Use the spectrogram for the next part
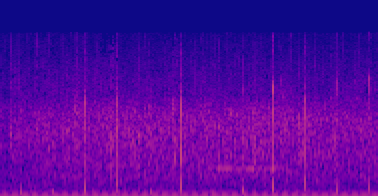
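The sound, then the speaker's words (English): An audience at a meeting claps steadily in thanks to the previous nominating committee and in favor of dismissing it, a dense wash of many hands with a few sharper claps standing out at a fairly even beat. No one speaks. “So all in favor of dismissing them, keep clapping.”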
